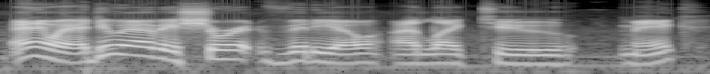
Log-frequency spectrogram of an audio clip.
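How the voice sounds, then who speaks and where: A man speaking in an earnest, measured, plain-spoken way, giving an informal update to camera as a museum director outdoors. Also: medium pitch, sing-song, a bit bright. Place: outdoors beside a trail, with traffic and wind. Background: traffic and wind.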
